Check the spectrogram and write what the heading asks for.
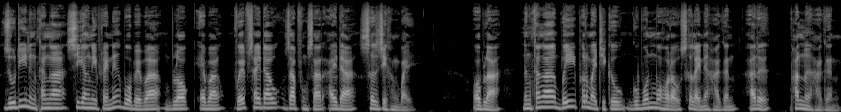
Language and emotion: Bodo, neutral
